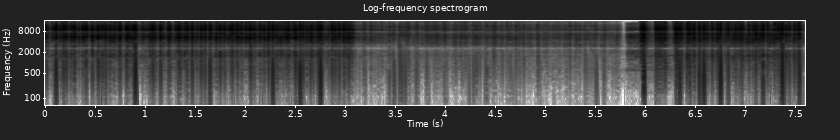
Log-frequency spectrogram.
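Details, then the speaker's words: Parkside PMSG 200A2 multi-process welder, MAG on 8 mm plate with 60° bevel, 2 mm gap, 0.8 mm wire, two passes at 21 V/140 A and 22.5 V/160 A: even crackling sizzle with rapid pops; stable arc, result satisfactory but at its thickness limit. "परिणाम संतोषजनक है लेकिन यह मोटाई में सीमा होगी क्योंकि पहले से ही यह 180 एम्पियर के लायक होता।"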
